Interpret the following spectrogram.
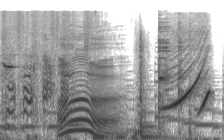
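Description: Bouncy children's cartoon music with springy pitch-glide sound effects: an up-and-down boing in the middle and a quick rising glide near the end.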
